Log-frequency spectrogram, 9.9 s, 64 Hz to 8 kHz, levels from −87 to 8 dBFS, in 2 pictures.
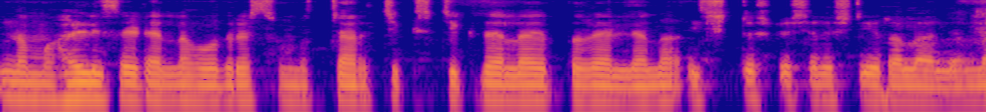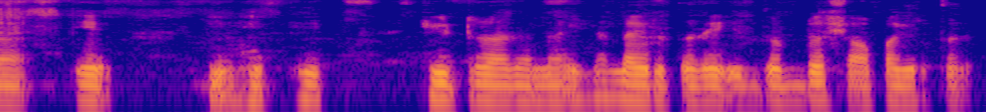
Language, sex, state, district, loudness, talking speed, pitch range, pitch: Kannada, male, Karnataka, Bijapur, -24 LUFS, 140 wpm, 105-110 Hz, 105 Hz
